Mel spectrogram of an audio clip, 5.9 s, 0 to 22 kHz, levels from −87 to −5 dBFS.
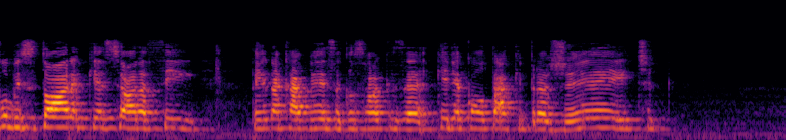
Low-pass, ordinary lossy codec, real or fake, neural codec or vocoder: none; none; fake; codec, 16 kHz, 16 kbps, FreqCodec, larger model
